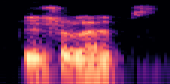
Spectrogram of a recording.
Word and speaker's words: Tissue Labs: Chama Tissue Labs, é assim que pronuncia? Tissue Labs, isso.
